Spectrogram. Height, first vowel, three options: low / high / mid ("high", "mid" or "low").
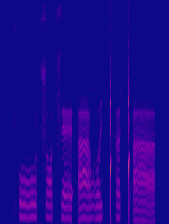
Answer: mid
